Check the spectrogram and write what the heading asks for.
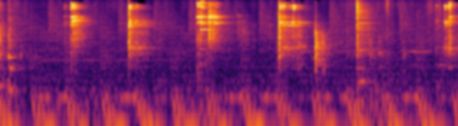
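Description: Glassware being handled on a countertop: about eight sharp clinks and knocks, several with a short glassy ring, as shot glasses and a bottle are taken out and set down. Background music with a steady low beat plays underneath.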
